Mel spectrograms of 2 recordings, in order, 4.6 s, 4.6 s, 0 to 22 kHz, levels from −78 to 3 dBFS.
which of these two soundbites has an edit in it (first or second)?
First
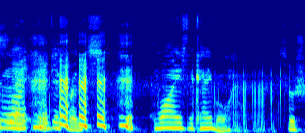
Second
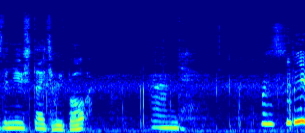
first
